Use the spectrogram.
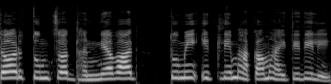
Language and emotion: Goan Konkani, neutral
